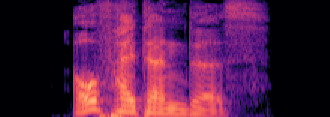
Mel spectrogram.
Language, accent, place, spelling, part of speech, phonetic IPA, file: German, Germany, Berlin, aufheiterndes, adjective, [ˈaʊ̯fˌhaɪ̯tɐndəs], De-aufheiterndes.ogg
- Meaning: strong/mixed nominative/accusative neuter singular of aufheiternd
